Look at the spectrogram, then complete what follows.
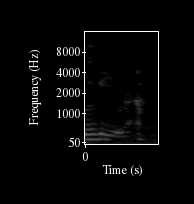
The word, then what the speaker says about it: Lliira: Is it Lyra or Lyra? Lyra. Lyra. I decided it's spelled Lliira, so I decided that it's Lyra.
